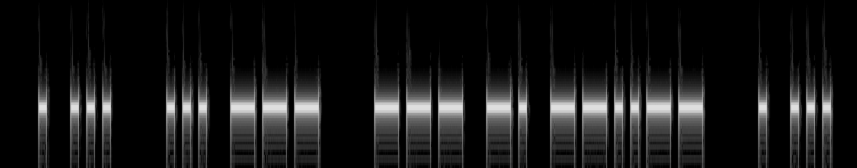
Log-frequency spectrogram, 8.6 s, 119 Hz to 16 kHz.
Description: Morse code, heard as a keyed tone, about 15 wpm, 700 Hz. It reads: ES SO ON, ES
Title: Sentences from Top 100 Words and Abbreviations 15wpm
